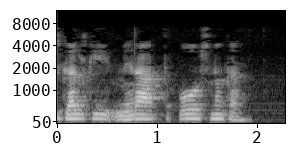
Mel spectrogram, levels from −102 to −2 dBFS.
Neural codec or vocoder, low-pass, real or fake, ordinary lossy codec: none; 7.2 kHz; real; MP3, 32 kbps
